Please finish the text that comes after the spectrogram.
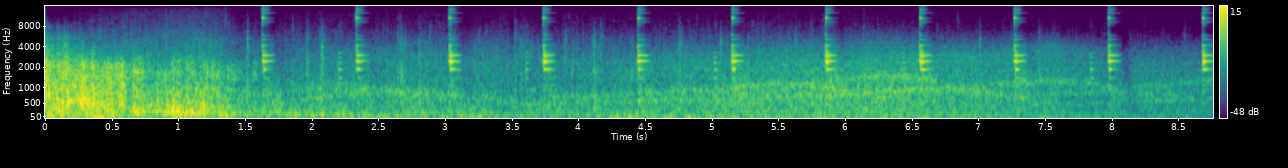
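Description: A heavy rumble of thunder opens, then fades into a steady hiss of falling rain, with sharp, evenly spaced ticks repeating about every second throughout. No voices.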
